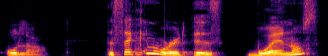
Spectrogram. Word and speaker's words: hola: The h is silent. That's why we do not pronounce this word as hola but hola.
